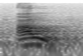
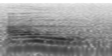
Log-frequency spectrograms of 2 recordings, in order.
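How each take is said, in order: First: The final consonant is held back too tightly. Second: The final consonant is soft and moderately released. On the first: The speaker calls it wrong. "tidak terlalu tertahan ... dibaca al, an, itu salah" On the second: The speaker calls it right. "Pertengahan, jadi dia lembut"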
